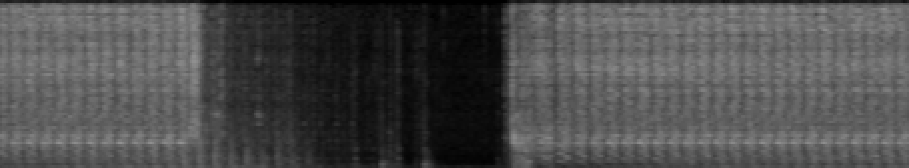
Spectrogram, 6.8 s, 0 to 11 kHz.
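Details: 1984 Nissan 720 with a Z24 four-cylinder, first start after sitting about 20 years, fed hand-poured fuel with a belt slipping. Engine revs to about 4,500 rpm, then fades, nearly dies for about two seconds and catches again. Owner suspects too little fuel from the tank.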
